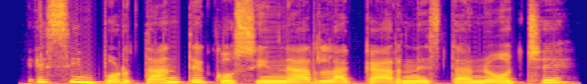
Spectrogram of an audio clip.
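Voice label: es Importante Cocinar Carne Esta Noche, Spanish, female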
